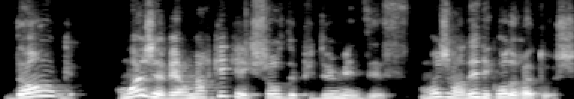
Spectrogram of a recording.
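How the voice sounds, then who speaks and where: Talking at a fairly quick pace with a Quebec accent, a woman uses a high pitch and very wide pitch swings. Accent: Québécois French. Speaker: online entrepreneur. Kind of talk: interview. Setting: live stream.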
